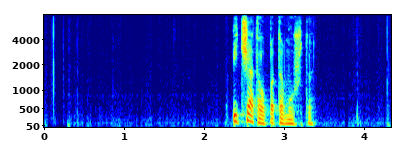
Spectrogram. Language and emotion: Russian, angry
